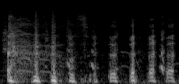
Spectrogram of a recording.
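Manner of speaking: bursting into a snort laugh. Real, not acted. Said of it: "there's the snort".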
